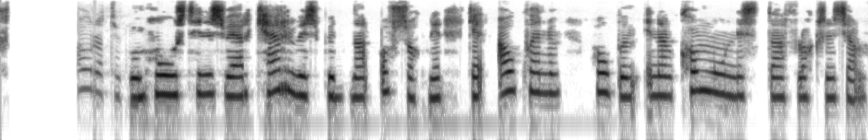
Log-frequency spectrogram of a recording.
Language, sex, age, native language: Icelandic, female, 30-39, Icelandic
